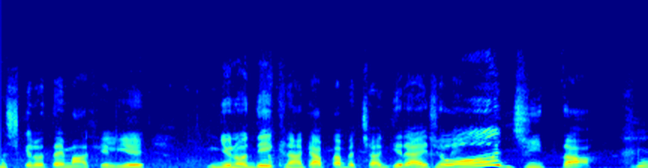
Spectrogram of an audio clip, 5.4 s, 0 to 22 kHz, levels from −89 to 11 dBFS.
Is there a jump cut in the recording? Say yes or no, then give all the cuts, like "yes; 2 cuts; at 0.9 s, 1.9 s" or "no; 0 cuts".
yes; 1 cut; at 3.6 s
